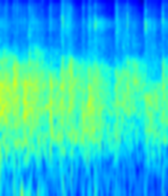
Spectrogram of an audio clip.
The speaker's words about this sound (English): Now, not everyone claps, and that's okay, but I'm just warning you, things are going to get worse if you don't participate.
